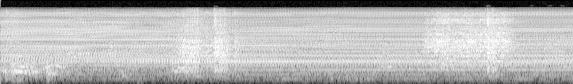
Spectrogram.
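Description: Electric hair clipper running with a steady buzz, with two brief hissy swells about one and a half and three and a half seconds in.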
